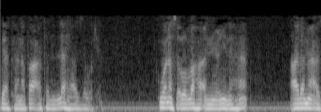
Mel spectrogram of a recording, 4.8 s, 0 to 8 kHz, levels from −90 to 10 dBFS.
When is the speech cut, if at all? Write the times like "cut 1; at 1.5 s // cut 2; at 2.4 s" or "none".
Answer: none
